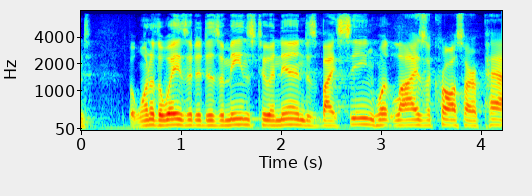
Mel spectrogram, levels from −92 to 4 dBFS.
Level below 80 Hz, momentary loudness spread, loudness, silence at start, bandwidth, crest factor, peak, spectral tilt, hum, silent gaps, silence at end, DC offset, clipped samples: -50 dBFS; 5 LU; -16 LUFS; 0 s; 7.6 kHz; 14 dB; -2 dBFS; -5 dB/octave; none; none; 0 s; under 0.1%; under 0.1%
